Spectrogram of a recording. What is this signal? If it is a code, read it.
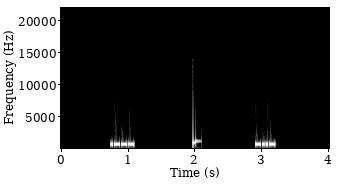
Morse code, heard as a keyed tone, about 45 wpm, 700 Hz. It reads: J X
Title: Single Letter-Number 45wpm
